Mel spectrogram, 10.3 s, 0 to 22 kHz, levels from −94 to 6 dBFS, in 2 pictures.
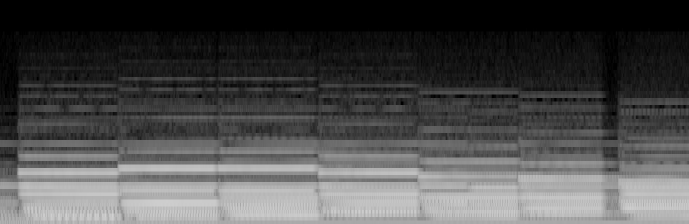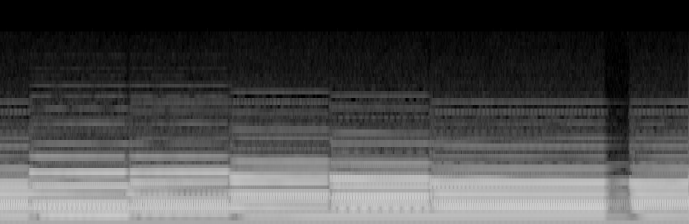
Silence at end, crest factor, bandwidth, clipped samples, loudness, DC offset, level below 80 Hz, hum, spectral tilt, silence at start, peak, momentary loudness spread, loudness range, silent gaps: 0 s; 12 dB; 5.2 kHz; under 0.1%; -18 LUFS; 2%; -48 dBFS; none; -11.5 dB/octave; 0 s; -4 dBFS; 3 LU; 1 LU; none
